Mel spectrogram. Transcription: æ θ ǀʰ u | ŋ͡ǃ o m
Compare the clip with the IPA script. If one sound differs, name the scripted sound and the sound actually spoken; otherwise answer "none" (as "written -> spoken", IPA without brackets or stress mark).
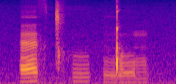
none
